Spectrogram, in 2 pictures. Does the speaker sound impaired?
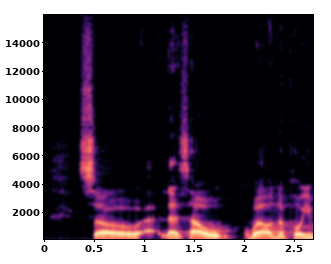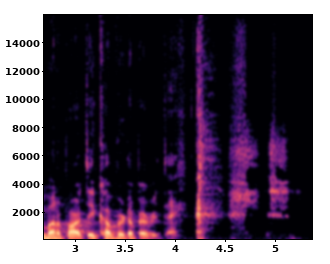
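No.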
